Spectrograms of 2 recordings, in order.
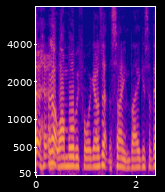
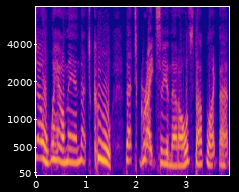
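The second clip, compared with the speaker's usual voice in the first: mildly amazed, higher-pitched imitation; impressed; 6 semitones higher, slower than usual. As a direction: retell his pleased reaction, pitched up. Imitates rider impressed by old photo.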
